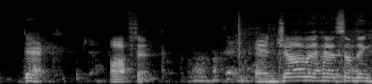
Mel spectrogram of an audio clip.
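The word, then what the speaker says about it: deque: double it ended queue that gets shortened to d x which is pronounced deck often and java has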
